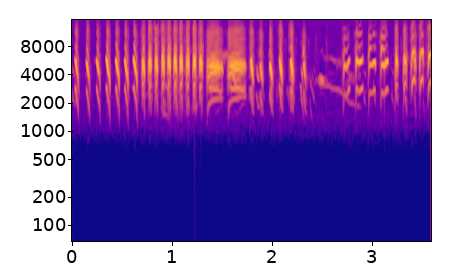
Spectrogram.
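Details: Fast, continuous common linnet twittering: a rattling chain of rapid chirps, a pair of buzzy wavering notes mid-phrase, then more quick staccato chirps.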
